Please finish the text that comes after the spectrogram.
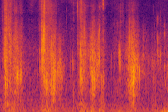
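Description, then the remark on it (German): Someone crunches a hard candy, a series of sharp, brittle cracks repeating in an uneven rhythm with no talking. “Und zum Abschied werde ich noch ein bisschen auf meinen Bonbon rumknüpfen.”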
